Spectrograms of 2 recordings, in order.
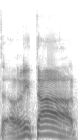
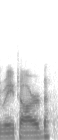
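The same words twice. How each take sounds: First: It is said in a French accent. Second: It is said in the speaker's plain accent.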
